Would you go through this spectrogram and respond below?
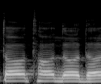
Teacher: ત થ દ ધ જે છે એ દંત્ય તરીકે ઓળખાય છે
